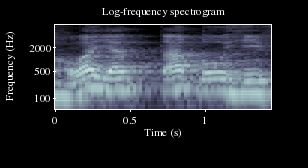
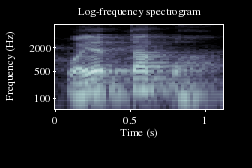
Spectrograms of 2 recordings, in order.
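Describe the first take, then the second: First: The final h is followed by an i vowel. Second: The word ends on a bare h sound. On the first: The reader continues into the next words. "namun jika wasol harus dibaca haknya ... kasroh" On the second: The reader stops after this word. "Jadi kalau misalkan wakaf"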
